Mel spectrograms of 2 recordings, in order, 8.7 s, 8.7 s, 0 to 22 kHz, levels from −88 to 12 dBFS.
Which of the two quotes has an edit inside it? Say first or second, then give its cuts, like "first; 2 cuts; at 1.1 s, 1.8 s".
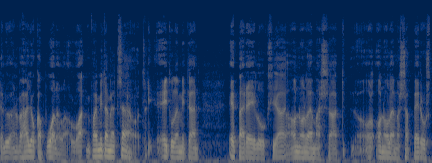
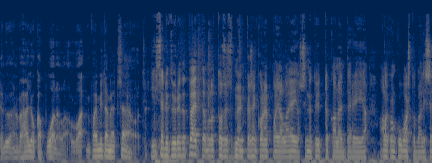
first; 2 cuts; at 3.0 s, 5.7 s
